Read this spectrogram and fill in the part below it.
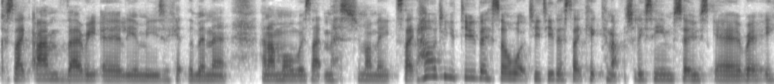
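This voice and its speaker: A woman with a Liverpool accent talks at a very fast pace and a fairly low pitch. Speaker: panel moderator. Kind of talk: panel moderation.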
